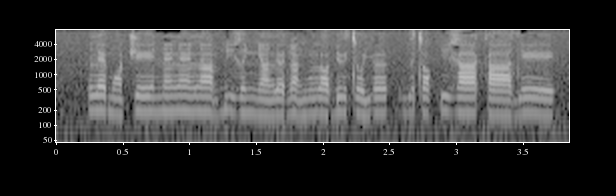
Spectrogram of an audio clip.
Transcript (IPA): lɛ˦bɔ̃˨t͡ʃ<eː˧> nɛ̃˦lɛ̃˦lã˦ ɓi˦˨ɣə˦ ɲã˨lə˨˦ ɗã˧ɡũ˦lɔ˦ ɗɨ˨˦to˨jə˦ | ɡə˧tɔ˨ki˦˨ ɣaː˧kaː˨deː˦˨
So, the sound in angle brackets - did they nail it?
no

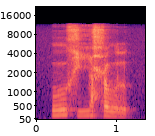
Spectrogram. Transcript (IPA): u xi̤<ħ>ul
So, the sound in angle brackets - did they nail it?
yes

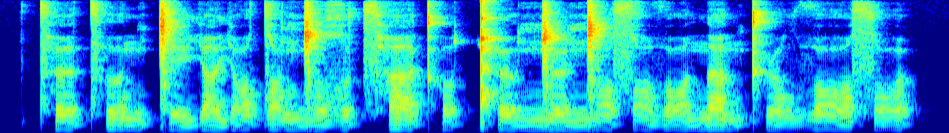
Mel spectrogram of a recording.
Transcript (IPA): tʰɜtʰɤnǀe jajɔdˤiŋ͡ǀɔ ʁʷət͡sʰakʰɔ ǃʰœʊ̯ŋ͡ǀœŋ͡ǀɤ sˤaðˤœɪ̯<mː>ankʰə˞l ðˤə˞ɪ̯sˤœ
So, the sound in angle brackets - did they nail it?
no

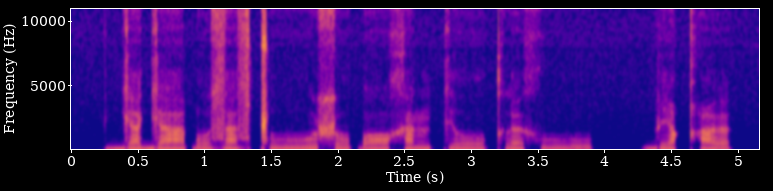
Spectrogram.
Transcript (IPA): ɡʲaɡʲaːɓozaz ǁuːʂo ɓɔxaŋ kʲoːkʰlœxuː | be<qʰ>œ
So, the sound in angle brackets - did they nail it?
yes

